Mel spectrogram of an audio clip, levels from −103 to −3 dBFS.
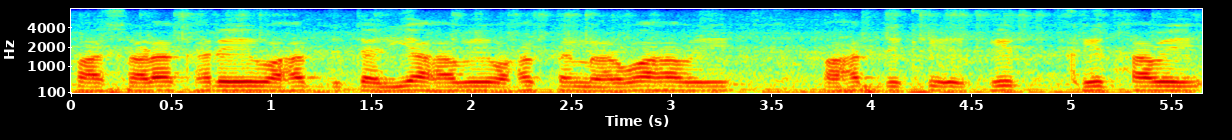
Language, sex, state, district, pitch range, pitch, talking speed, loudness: Chhattisgarhi, male, Chhattisgarh, Rajnandgaon, 140-155 Hz, 150 Hz, 170 wpm, -16 LUFS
